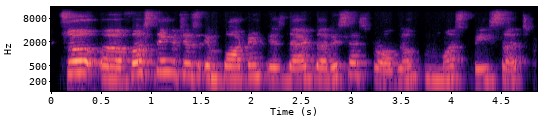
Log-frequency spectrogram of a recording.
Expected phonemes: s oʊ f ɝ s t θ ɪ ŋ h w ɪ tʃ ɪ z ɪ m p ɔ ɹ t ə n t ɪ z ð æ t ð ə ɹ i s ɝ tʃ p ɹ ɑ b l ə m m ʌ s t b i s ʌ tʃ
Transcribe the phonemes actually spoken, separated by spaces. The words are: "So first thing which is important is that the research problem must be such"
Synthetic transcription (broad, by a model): s oʊ f ɝ s t t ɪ ŋ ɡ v ɪ tʃ ɪ z ɪ m p ɔ ɹ t ə n t ɪ z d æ t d ə ɹ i s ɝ s p ɹ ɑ b l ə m m ʌ s t b i s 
